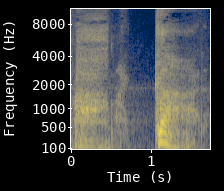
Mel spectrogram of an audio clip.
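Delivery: slow exasperated whisper. Real, not acted. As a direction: breathe it out, almost no voice. Exasperated aside.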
